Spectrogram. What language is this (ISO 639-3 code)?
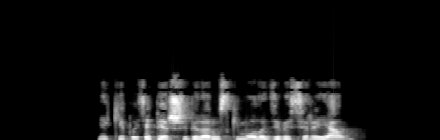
bel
